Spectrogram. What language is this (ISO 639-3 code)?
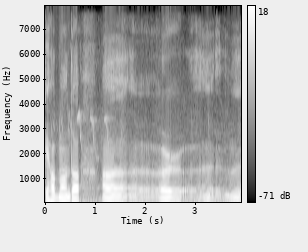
asm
